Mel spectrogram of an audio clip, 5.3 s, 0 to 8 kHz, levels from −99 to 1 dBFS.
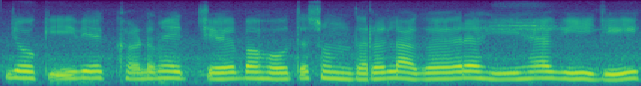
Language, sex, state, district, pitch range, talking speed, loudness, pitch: Punjabi, male, Punjab, Kapurthala, 165-185 Hz, 110 wpm, -16 LUFS, 175 Hz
